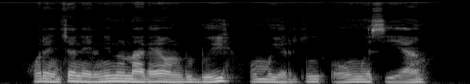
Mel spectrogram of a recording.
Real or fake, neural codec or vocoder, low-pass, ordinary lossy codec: real; none; 19.8 kHz; none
